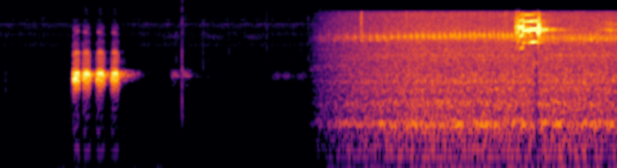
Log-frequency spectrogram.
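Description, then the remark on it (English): A purple frog gives a short call of four quick croaking pulses, followed after a brief pause by a steady, dense night chorus of frogs and insects. “Purple frog. Oh, purple frog.”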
